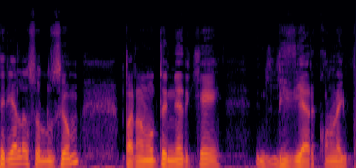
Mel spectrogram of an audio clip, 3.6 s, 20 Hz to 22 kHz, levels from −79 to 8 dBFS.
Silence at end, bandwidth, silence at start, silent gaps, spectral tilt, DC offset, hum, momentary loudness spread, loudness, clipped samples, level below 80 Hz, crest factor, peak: 0 s; 12.5 kHz; 0 s; none; -7.5 dB/octave; under 0.1%; none; 11 LU; -24 LUFS; under 0.1%; -40 dBFS; 16 dB; -6 dBFS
